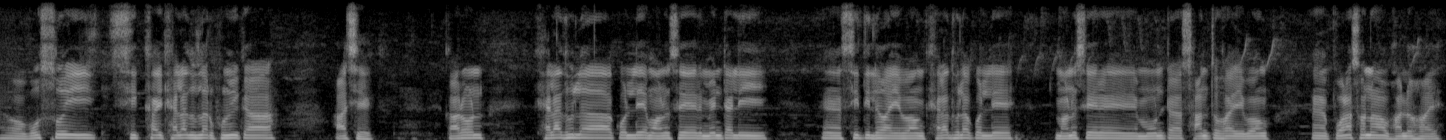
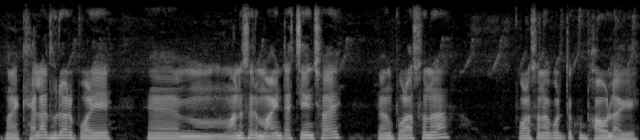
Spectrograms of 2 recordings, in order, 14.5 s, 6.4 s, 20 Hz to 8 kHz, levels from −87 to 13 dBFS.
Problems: none marked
